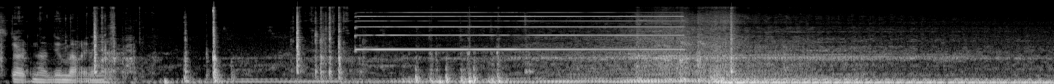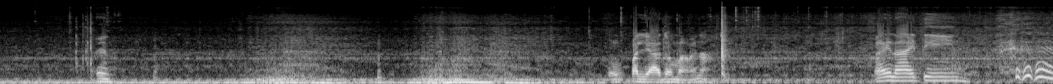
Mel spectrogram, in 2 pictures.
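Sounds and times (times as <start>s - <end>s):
engine starting and idling unevenly: 0.7s - 21.0s
high electronic tone: 3.6s - 7.0s.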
